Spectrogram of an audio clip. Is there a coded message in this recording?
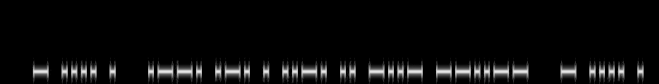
Yes: Morse code from 0.3 to 6.4 s, heard as a keyed tone, about 25 wpm, 600 Hz. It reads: THE PREFIX, THE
